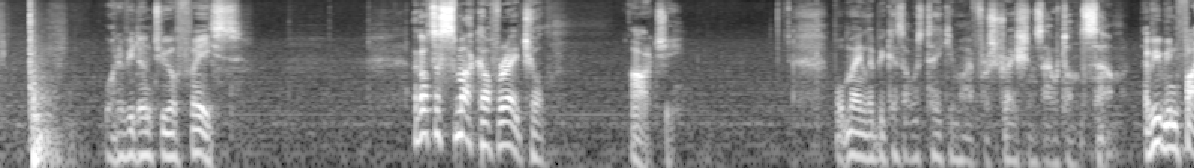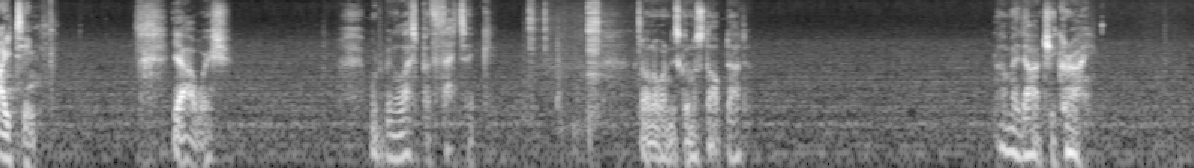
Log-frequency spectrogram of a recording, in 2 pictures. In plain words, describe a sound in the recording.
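A man speaks in a tired, irritated voice, close by.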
